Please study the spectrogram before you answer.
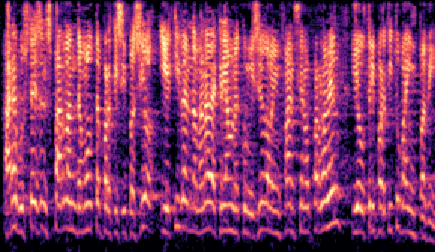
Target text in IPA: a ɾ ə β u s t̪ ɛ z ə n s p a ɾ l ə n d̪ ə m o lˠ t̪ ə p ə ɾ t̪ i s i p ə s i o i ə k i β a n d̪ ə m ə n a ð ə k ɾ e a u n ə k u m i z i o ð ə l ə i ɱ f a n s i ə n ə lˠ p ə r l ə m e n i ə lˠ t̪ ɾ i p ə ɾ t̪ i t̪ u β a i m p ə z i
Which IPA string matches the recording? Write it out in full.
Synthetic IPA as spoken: a ɾ ə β u s t̪ ɛ z ə n s p a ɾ l ə n d̪ ə m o lˠ t̪ ə p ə ɾ t̪ i s i p ə s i o i ə k i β a n d̪ ə m ə n a ð ə k ɾ e a u n ə k u m i z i o ð ə l ə i ɱ f a n s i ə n ə lˠ p ə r l ə m e n i ə lˠ t̪ ɾ i p ə ɾ t̪ i t̪ u β a i m p ə ð i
